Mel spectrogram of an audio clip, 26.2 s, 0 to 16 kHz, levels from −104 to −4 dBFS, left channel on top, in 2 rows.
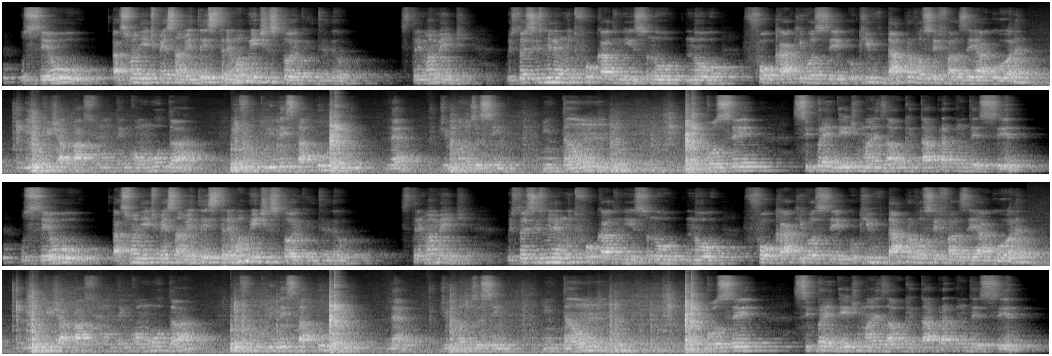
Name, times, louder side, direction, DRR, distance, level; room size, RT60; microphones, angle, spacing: voice 1, 0.2-1.0 1.4-4.3 5.1-5.8 6.3-9.0 9.3-12.8 13.3-15.5 15.9-17.5 17.9-18.2 18.5-19.4 19.8-20.7 21.8-22.5 23.0-25.7, left 1 dB, 65° left, -4 dB, 1.4 m, -29 dB
sound 1, 12.8-22.0, equal, 35° right, 0.9 m, -31 dB
4.5 x 3.8 x 2.2 m, 1.1 s
head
